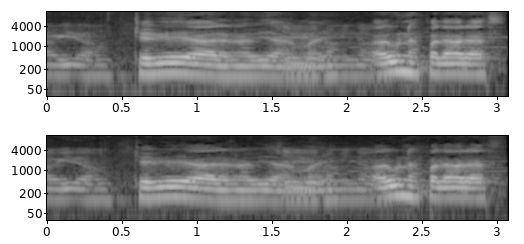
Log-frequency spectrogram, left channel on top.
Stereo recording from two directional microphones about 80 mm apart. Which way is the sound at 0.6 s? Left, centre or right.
Left.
